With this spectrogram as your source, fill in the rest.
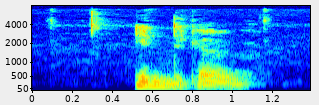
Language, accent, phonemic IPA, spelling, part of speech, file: English, Southern England, /ˈɪn.dɪˌɡəʊ/, indigo, noun / adjective, LL-Q1860 (eng)-indigo.wav
- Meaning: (noun) 1. A purplish-blue color 2. A greenish dark blue color; the color of indigo dye 3. A blue-colored dye obtained from certain plants (indigo plant or woad), or a similar synthetic dye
